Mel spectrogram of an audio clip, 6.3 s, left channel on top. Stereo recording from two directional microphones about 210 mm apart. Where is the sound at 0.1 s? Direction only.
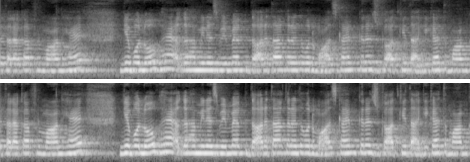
45° right (ahead or behind).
